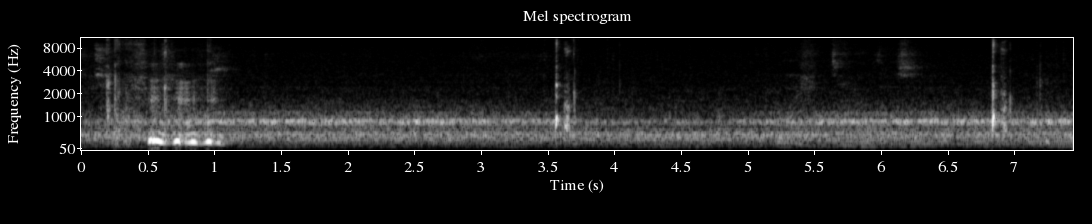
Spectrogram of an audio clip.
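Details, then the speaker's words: Hiccups: two brief, sharp hiccup sounds a few seconds apart over a steady room hum. "Are those hiccups silly? Are those silly hiccups? Yeah. Oh, they're kind of annoying, huh?"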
